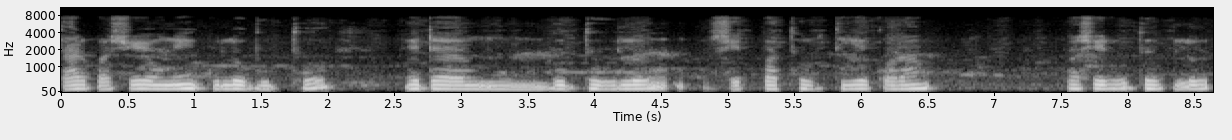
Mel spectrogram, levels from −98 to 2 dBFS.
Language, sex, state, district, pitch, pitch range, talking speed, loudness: Bengali, female, West Bengal, North 24 Parganas, 150 Hz, 145-155 Hz, 90 wpm, -19 LUFS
